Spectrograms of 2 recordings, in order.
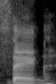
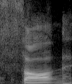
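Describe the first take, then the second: First: The vowel sounds like the one in 'rang'. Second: The vowel sounds like the one in 'long'. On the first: The speaker calls it right. "but it's actually pronounced sang" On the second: The speaker calls it wrong. "They pronounce it as song in the book, in the audiobook"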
